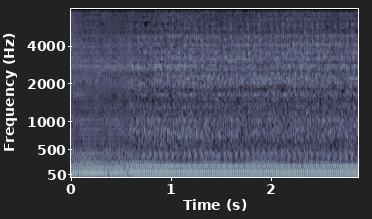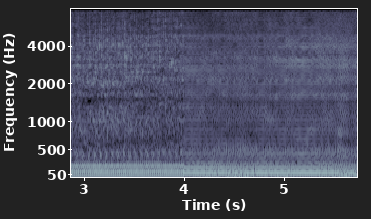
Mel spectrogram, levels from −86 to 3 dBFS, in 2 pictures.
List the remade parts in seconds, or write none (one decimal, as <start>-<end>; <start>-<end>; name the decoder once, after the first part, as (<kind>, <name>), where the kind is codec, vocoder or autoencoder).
0.0-0.6 (vocoder, WaveNeXt); 4.0-5.7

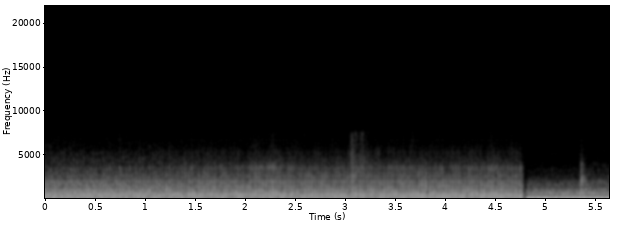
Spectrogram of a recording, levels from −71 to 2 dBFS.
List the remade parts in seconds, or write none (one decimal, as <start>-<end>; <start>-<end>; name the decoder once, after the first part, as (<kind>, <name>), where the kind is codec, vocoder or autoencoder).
1.3-4.7 (vocoder, WaveNeXt)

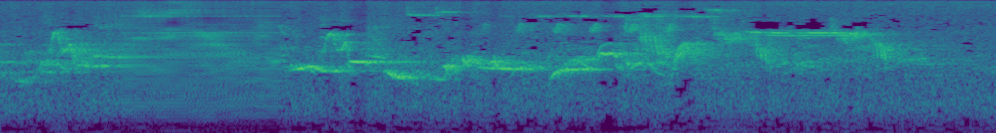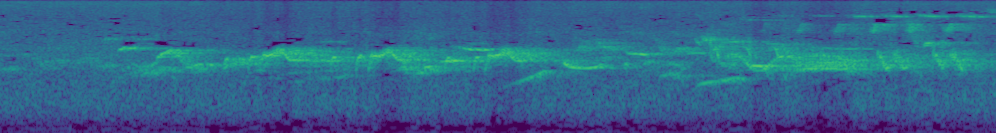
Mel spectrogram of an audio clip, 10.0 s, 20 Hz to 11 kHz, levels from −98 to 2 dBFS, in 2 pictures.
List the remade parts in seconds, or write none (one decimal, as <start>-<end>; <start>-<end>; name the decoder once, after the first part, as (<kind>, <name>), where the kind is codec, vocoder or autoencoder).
0.6-1.4 (vocoder, WaveNeXt)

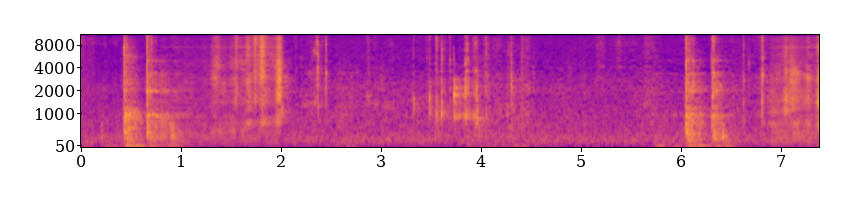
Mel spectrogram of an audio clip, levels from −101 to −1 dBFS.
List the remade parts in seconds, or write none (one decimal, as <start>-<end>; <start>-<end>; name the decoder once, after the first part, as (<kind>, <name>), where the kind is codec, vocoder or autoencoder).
0.8-2.0 (vocoder, WaveNeXt); 6.9-7.4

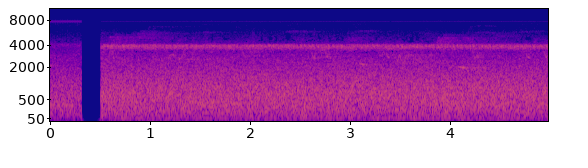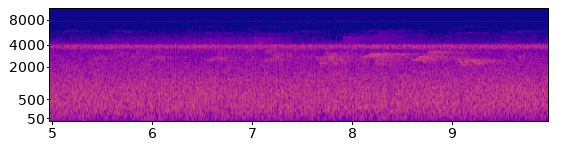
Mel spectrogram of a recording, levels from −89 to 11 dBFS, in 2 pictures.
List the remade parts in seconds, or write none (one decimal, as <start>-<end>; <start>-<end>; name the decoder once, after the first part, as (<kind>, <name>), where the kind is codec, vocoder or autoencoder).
5.9-8.6 (vocoder, WaveNeXt)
